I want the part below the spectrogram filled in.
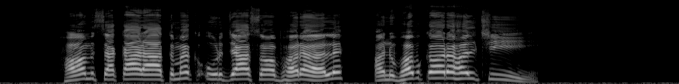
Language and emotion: Maithili, happy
